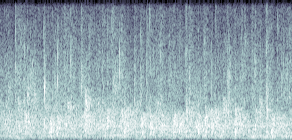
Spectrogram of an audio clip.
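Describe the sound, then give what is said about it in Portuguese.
Applause for councillors at a meeting: dense, steady clapping from a crowd, even and sustained throughout without a break. “Uma salva de palmas a todos os vereadores aí.”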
